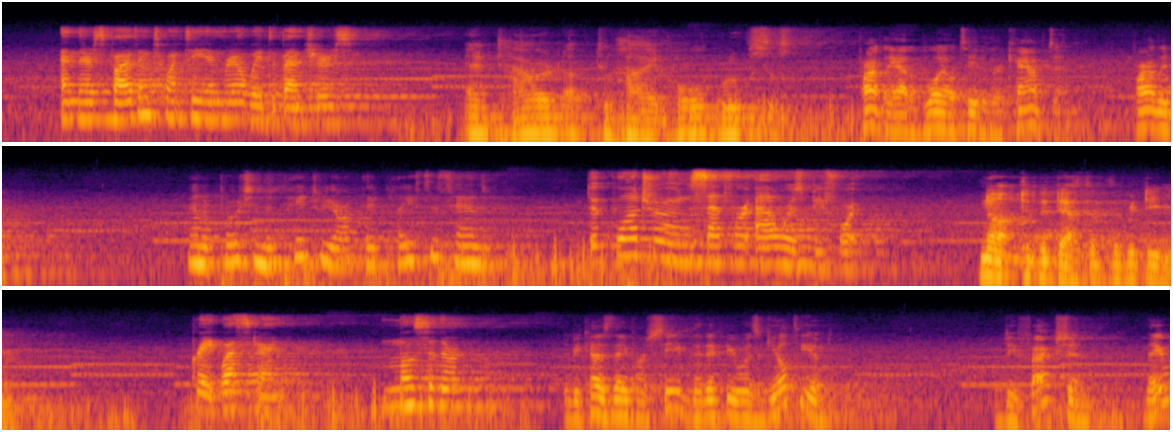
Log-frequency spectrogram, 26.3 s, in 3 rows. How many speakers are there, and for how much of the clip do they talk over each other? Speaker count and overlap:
six, no overlap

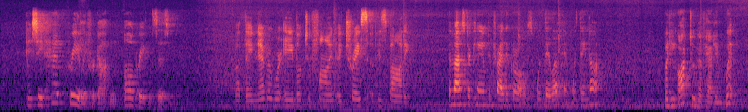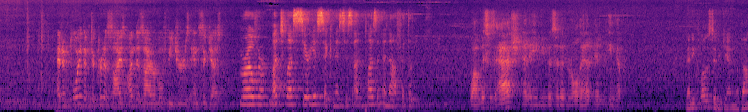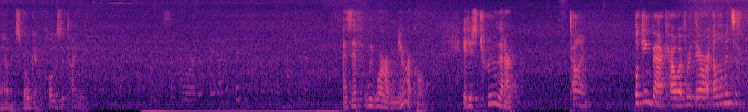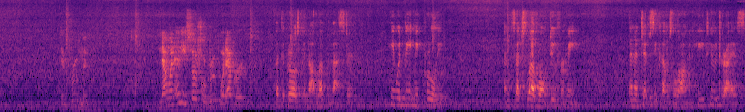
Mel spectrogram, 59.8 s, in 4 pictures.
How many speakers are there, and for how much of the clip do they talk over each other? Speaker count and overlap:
ten, no overlap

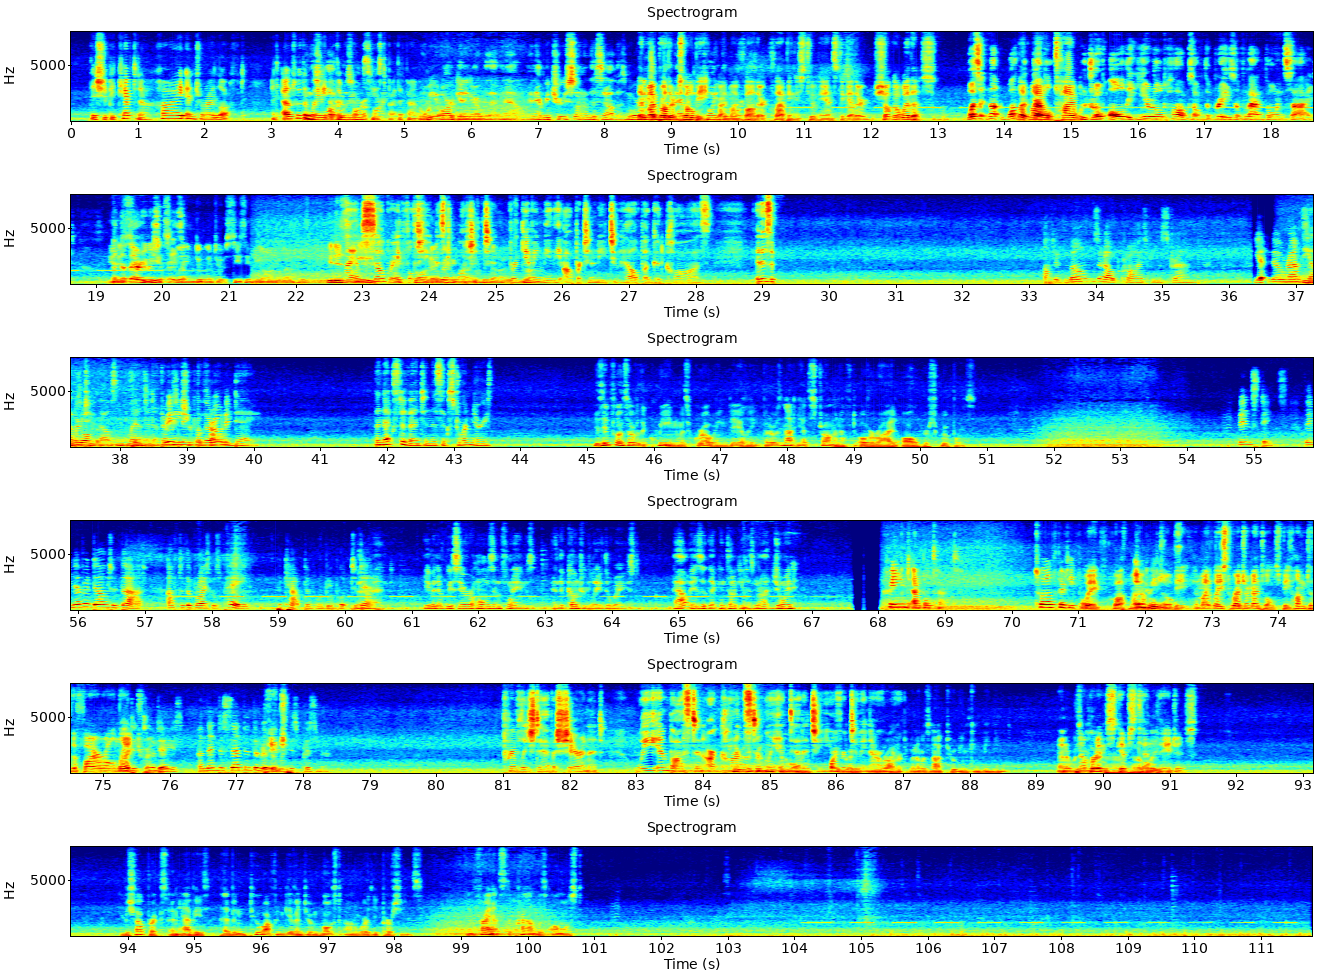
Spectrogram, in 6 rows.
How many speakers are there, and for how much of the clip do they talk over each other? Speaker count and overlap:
ten, about 29%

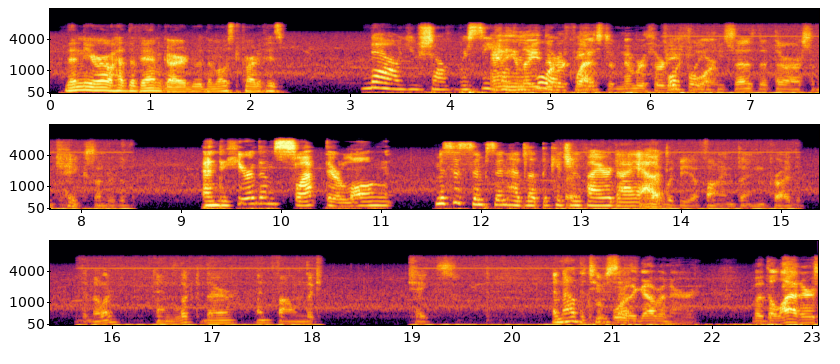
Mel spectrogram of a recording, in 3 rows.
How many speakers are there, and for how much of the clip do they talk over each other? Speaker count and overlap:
six, about 16%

